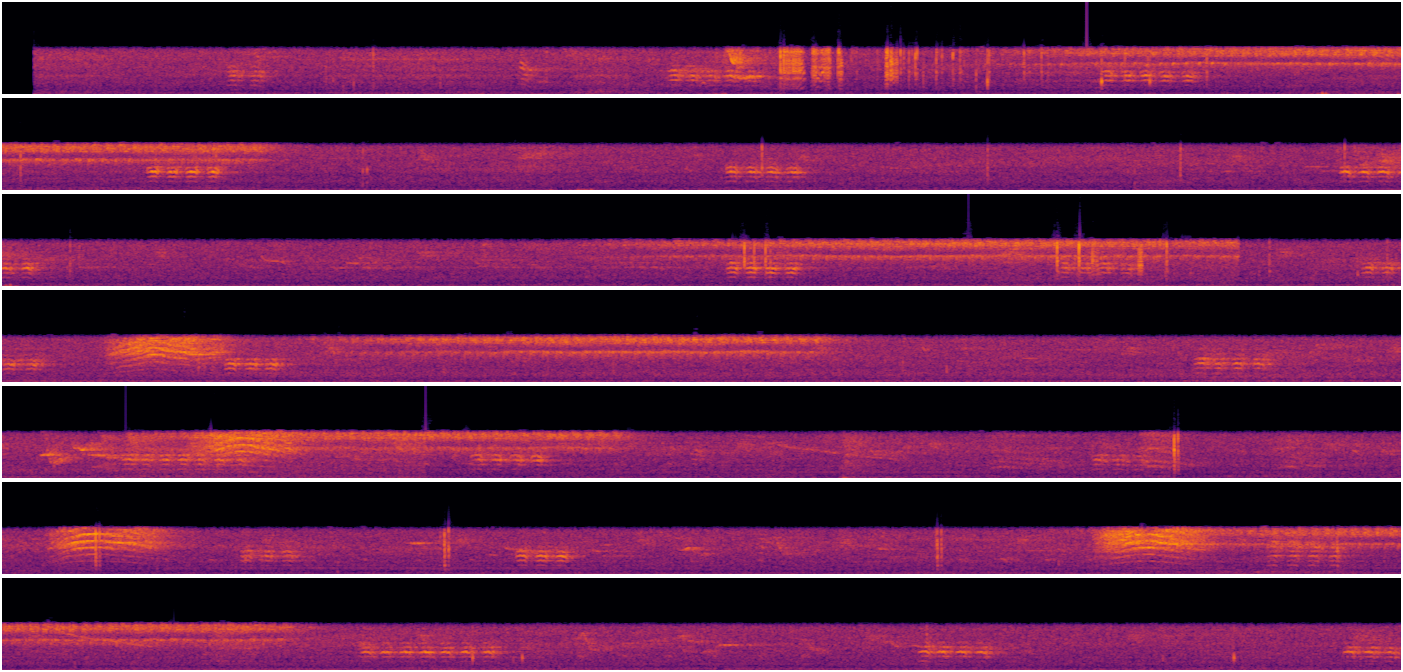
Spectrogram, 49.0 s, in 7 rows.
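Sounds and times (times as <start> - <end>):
steady background noise: 0.2 - 48.9
birds calling: 1.1 - 8.4, 10.6 - 11.8, 13.1 - 47.8, 48.6 - 48.9
high steady buzz: 2.0 - 8.6, 16.8 - 20.2, 21.6 - 25.4, 28.6 - 31.4, 40.4 - 43.7.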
